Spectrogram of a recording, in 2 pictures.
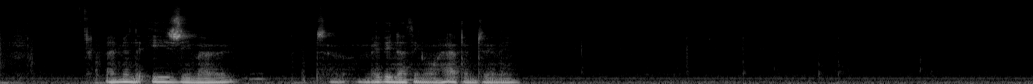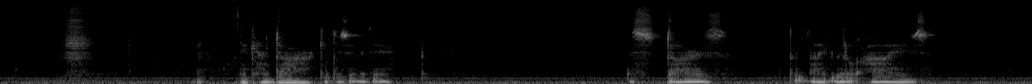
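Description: An older man talks calmly into a close microphone, in bursts with pauses.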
